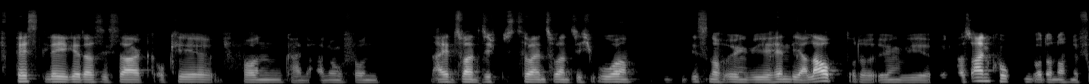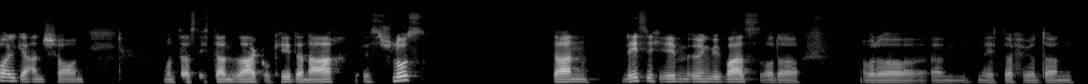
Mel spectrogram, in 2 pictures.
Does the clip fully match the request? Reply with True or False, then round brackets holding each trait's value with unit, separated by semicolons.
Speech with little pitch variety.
True (2.3 semitones)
